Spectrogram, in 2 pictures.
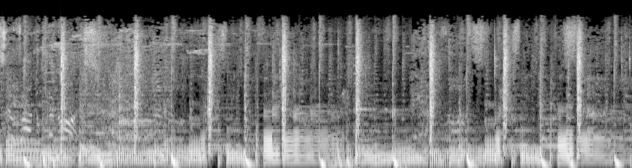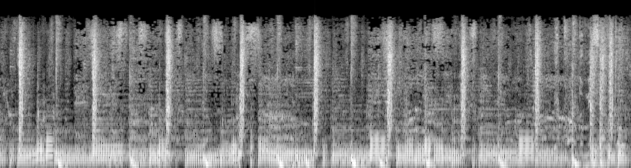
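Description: deOliveira Dream KF five-string jazz bass with Bartolini pickups and deOliveira preamp, plucked with the fingers: a continuous run of quick notes with sharp attacks and a deep, full low end.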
